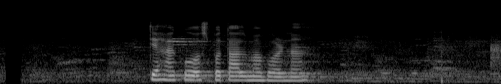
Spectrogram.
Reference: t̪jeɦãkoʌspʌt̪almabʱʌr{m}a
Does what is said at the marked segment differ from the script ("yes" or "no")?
yes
